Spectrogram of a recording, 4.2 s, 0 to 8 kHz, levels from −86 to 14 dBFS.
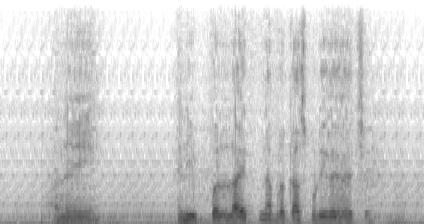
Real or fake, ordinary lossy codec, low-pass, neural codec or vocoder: fake; none; none; codec, 16 kHz, 0.4 kbps, LongCat-Audio-Codec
